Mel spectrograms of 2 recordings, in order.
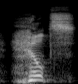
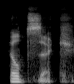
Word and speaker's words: Hiltzik: written and directed by Robert hilts Hiltzik Hiltzik is how that is pronounced okay so he has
